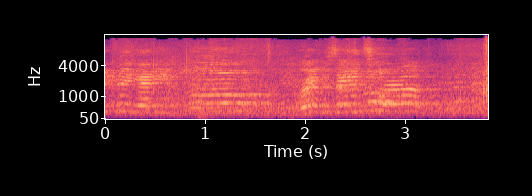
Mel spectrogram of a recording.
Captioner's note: crowd yelling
